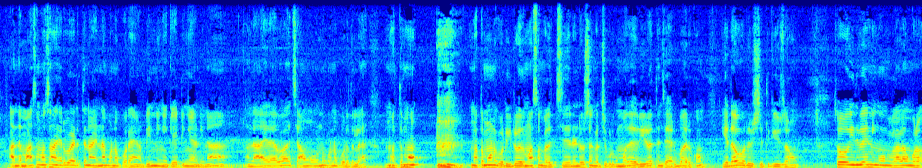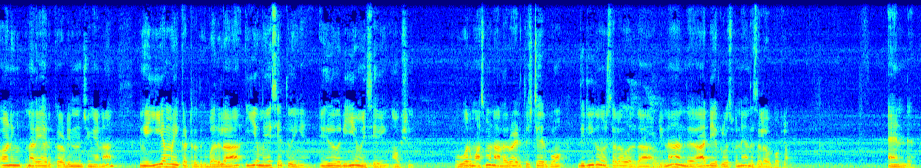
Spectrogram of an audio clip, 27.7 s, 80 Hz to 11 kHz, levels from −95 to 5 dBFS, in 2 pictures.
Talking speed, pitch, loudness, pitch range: 175 wpm, 125 Hz, -22 LUFS, 115-135 Hz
